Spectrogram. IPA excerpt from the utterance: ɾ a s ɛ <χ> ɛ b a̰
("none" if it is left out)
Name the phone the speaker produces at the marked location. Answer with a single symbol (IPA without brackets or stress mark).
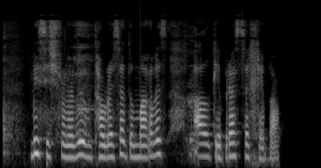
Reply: χ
